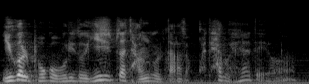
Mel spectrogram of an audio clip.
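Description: A pastor preaching to a congregation, swinging from loud dramatic outbursts to soft near-whispers. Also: male voice, on the high side, animated, fast. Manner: dramatic, shouts in character then drops to near whispers. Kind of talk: sermon with congregation repeating verses.

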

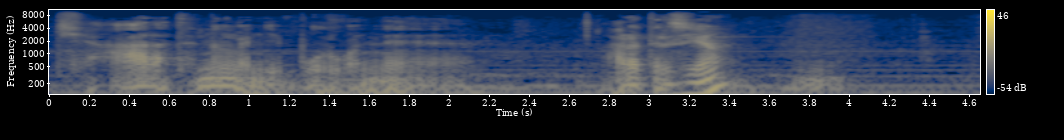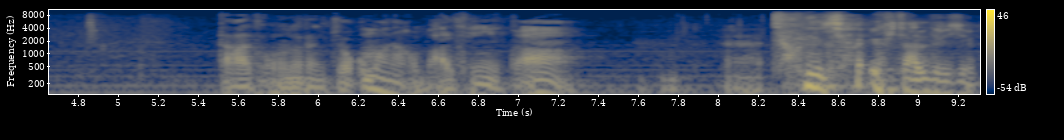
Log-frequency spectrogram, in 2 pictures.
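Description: A man preaching a sermon as pastor, folksy and teasing, swinging from loud exclamations to muttered asides. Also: on the low side, sing-song, normal speed, gravelly, pauses often, a little hiss or hum.

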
